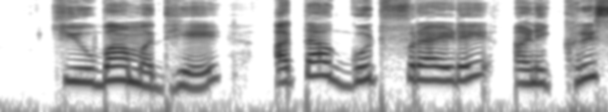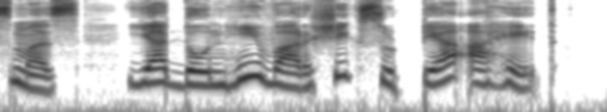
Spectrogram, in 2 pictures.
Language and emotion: Marathi, neutral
